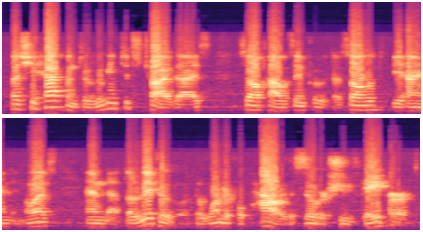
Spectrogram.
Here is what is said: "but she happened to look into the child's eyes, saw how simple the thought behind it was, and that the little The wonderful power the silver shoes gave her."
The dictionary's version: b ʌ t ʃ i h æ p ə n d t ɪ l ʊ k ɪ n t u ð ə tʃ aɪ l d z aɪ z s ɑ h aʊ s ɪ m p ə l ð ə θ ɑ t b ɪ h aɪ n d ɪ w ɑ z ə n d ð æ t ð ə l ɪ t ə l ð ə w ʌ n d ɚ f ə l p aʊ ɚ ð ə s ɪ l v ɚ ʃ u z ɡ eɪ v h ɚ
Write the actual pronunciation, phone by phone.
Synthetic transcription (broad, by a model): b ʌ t ʃ i h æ p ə n t ɪ l ʊ k ɪ n t u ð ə tʃ aɪ l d aɪ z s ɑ h aʊ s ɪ m p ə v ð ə s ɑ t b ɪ h aɪ n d ɪ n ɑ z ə n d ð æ t ð ə l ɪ t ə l ð ə w ʌ n d ɚ f l p aʊ ɚ ð ə s ɪ l v ɚ ʃ u z ɡ eɪ v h ɚ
